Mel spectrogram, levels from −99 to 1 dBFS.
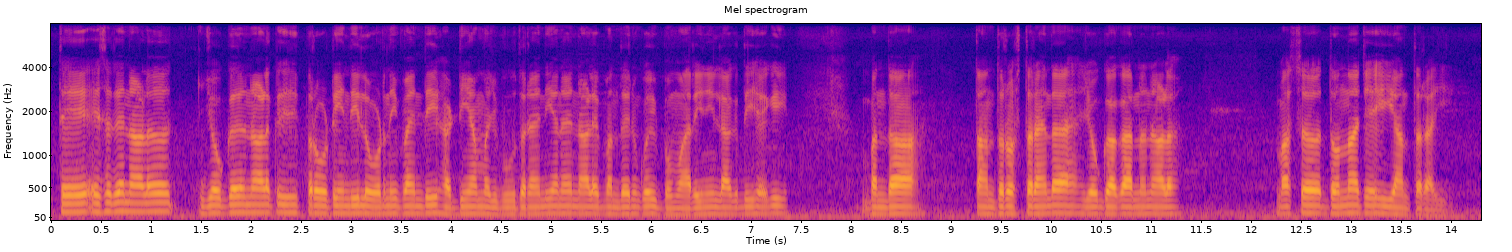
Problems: constant background noise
